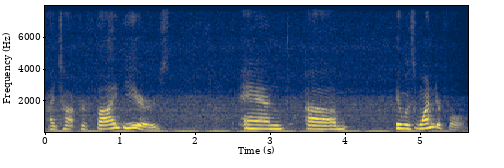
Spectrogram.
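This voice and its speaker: Brief: older woman, 70s, gravelly and slow, homespun life-story testimony. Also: on the high side, lively intonation, low-quality recording. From Florida, USA. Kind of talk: personal testimony to camera.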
